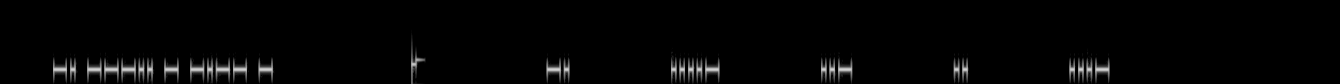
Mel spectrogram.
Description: Morse code, heard as a keyed tone, about 28 wpm, spaced as for 12 wpm, 700 Hz. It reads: N8TYT N4UIV
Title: USA Call Signs - 5 Characters - 8x Character Spacing - 28wpm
